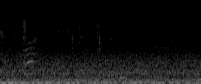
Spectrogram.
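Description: A dog's claws clicking lightly a few times on wooden deck boards as it shifts about, over a steady low rumble.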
